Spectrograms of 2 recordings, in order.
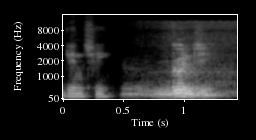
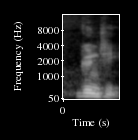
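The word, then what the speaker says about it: Gungi: I think is that how you say his name, Genji? Gunji, sorry, Gunji.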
